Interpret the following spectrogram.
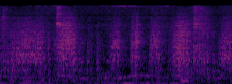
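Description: Self-balancing hoverboard spinning in place on carpet: its hub motors whirring and its wheels scrubbing the carpet, in an uneven noise that comes and goes.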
